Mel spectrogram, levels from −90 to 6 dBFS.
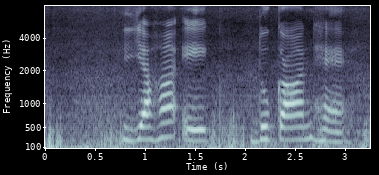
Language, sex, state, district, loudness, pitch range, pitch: Hindi, female, Haryana, Rohtak, -16 LUFS, 255-305 Hz, 260 Hz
